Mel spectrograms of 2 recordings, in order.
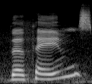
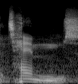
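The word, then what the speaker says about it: Thames: I used to pronounce wrong. I say the themes but actually it should be the temps.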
